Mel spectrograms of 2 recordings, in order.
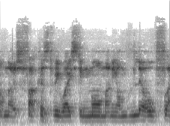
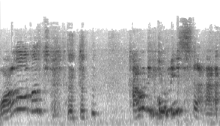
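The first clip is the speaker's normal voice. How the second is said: very high, swooping screech with drawn-out what. Retelling an out-of-character reaction to a chauffeur's greeting, screeching.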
